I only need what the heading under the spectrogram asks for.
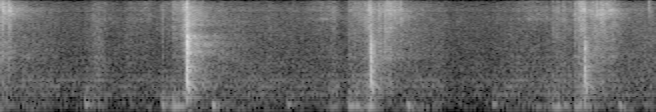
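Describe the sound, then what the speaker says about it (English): A knife chopping carrots on a cutting board in a home kitchen, with three sharp, evenly spaced chops close up and quiet clatter between them, no voices. "Let's cut the carrots."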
